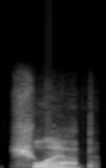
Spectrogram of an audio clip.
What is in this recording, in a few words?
"schlep", American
